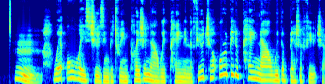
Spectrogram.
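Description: Noticeable background noise sits behind a woman whose very deep, low pitch makes very wide swings as she speaks at a moderate pace. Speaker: podcast host. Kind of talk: scripted intro narration.

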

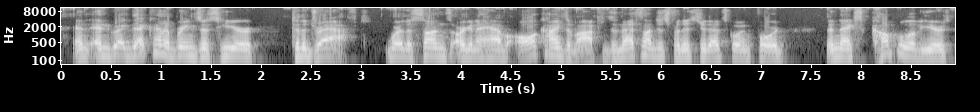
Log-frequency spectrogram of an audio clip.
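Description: An American accent with ordinary pitch variation, in a dry, close sound with no echo and a very clean recording over a silent background. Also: man. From Detroit, Michigan. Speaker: sports radio host. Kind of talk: casual chat.

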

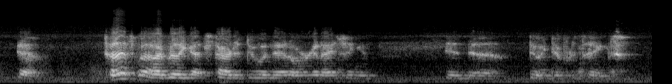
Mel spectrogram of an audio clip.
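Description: A man speaks with a Midwestern American accent. Noticeable background noise runs behind him. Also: moderate pace. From northern Indiana (LaPorte). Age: 70s. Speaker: retired legislator and lobbyist. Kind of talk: oral history interview.

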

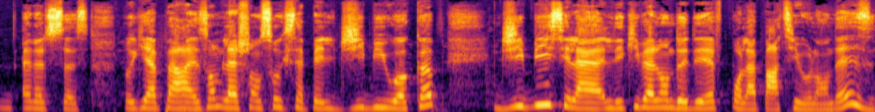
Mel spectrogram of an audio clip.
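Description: A plain, everyday voice from a woman, fairly high in pitch, with ordinary pitch variation and a moderate pace. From Saint Martin, Caribbean. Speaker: guest columnist. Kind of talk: radio segment presentation.

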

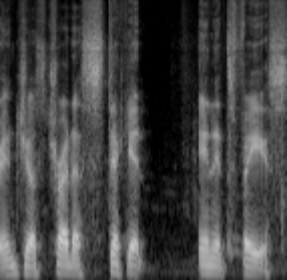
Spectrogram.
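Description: On a very clean recording with a silent background, a man with a plain, everyday voice speaks at a fairly low pitch and a fairly slow pace. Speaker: tabletop game player. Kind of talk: tabletop roleplaying game session.

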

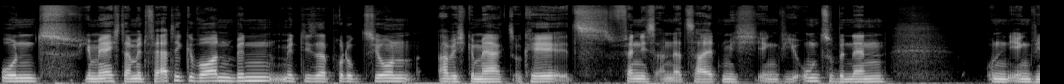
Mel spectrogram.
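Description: Using an unremarkable speaking voice, a man talks at a medium pitch and a moderate pace with ordinary pitch variation. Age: 20s. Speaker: singer-songwriter and student. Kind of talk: casual interview. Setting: studio.

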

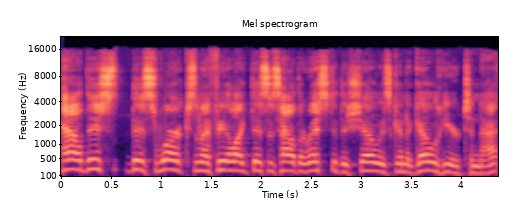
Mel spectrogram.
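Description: A man with a high-pitched voice. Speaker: call-in show host. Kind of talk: comedic call-in stream. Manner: loud; animated.

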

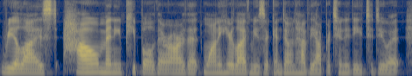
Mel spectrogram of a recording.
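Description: A woman with a plain, everyday voice speaks at a moderate pace and fairly low pitch with fairly even intonation, in a very clean recording with a silent background. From US South. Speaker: singer-songwriter. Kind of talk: interview. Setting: studio.

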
